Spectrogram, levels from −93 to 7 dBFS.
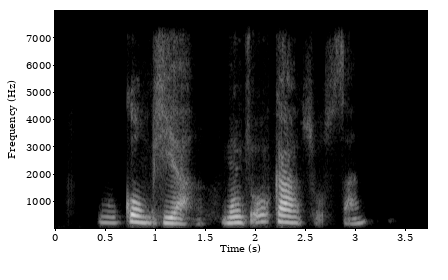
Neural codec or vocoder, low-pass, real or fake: codec, 16 kHz in and 24 kHz out, 0.4 kbps, LongCat-Audio-Codec, fine tuned four codebook decoder; 7.2 kHz; fake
